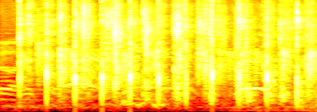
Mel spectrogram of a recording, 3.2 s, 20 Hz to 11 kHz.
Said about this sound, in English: Same 10 people applauding.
